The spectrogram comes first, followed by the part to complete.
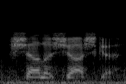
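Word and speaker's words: Shalashaska: Someone must have known about that, because somewhere along the line, Shashka got stuck on the end of Sharashka. The guerrillas were using the name amongst themselves, and by the time I got to hearing about it, pronunciation had wound up as Shalashashka.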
